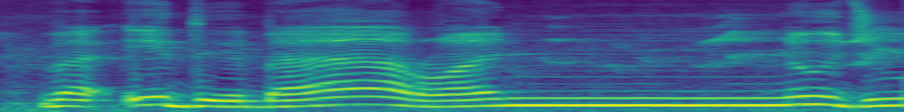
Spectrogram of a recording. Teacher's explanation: دال پہ کلکلا ہو رہا ہے کیونکہ دال پہ ساکن ہے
